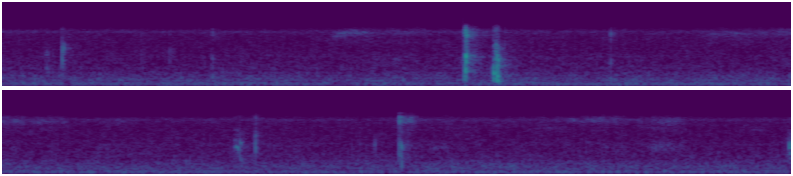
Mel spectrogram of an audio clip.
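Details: Hiccups.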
